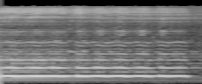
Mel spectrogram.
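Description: Pop ballad ending: a female voice holds one long final note over sustained backing chords, and both stop just before the end.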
